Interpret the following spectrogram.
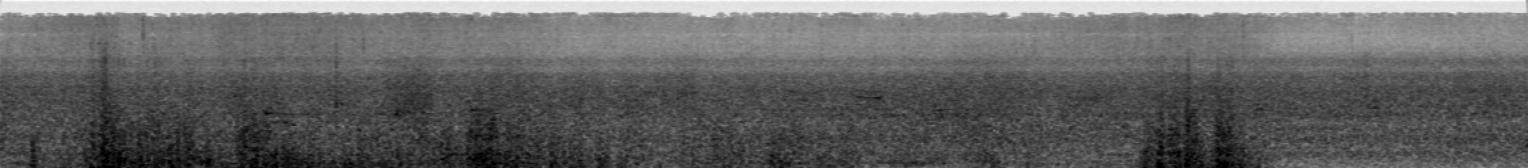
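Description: Wind buffeting the microphone in gusts, strongest about a second in and again near the end, over the steady wash of breaking ocean surf.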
